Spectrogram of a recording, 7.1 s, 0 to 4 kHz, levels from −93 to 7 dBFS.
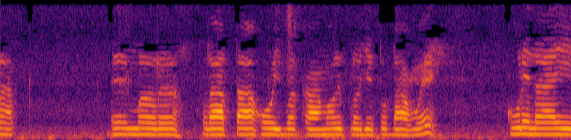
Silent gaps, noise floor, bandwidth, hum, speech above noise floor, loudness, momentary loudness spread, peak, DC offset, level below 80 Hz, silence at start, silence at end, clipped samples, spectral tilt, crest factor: none; -42 dBFS; 4 kHz; none; 24 dB; -19 LUFS; 15 LU; -4 dBFS; under 0.1%; -46 dBFS; 0 s; 0 s; under 0.1%; -12.5 dB/octave; 16 dB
